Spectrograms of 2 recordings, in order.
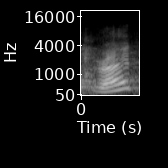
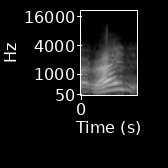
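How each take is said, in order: Both takes have the same delivery.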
